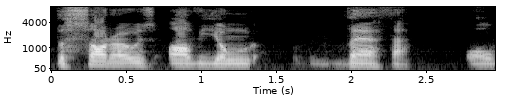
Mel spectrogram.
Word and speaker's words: Werther: Goethe wrote a book called The Sorrows of Young Werther, or Werther. Werther as in Werther's Originals with a W, but the Germans pronounce it with a V.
